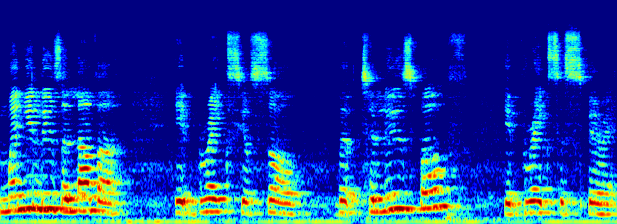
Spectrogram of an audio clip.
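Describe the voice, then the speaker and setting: A woman talks at a fairly slow pace with lively intonation. Room echo is audible and background noise noticeable. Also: fairly high pitch for a woman. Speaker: spoken word poet. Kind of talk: spoken word performance.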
